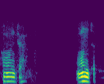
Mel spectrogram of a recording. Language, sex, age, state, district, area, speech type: Nepali, male, 18-30, West Bengal, Kalimpong, rural, conversation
